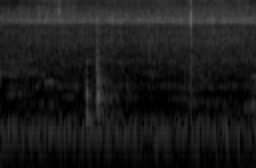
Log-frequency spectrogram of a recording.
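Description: Food sizzles quietly in a pan on a home stove, with a soft, steady crackle and a few light stirring taps.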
